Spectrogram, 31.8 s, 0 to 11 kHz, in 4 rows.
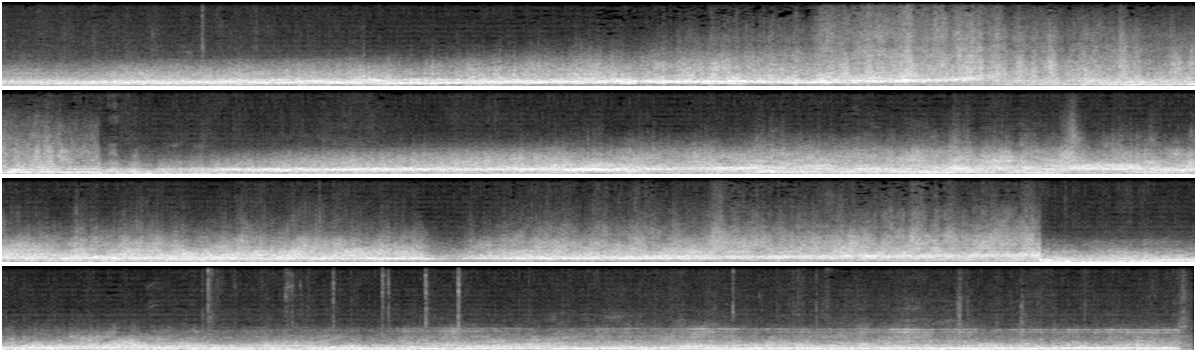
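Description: A military jet fighter flying display passes: loud jet engine noise with slow sweeping rises and falls in pitch, cutting off suddenly about nine seconds in and again near 23 seconds. After that, a Boeing E-3 Sentry AWACS, a four-engine jet, flies over with a steady high whine.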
